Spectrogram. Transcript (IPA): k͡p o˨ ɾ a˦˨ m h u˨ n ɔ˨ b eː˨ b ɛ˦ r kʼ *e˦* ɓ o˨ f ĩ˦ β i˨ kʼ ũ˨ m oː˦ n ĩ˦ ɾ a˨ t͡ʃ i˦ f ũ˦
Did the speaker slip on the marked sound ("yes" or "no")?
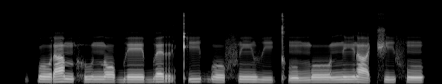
yes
